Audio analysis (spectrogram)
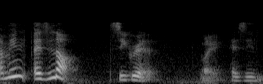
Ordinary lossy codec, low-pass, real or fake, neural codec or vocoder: none; 7.2 kHz; fake; codec, 16 kHz, 0.5 kbps, X-Codec, WavLM features, trained on Multilingual LibriSpeech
